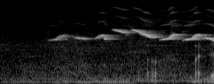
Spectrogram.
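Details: Short burst of Bullfinch roll in free-singing style: a bright, high warbling phrase that climbs and dips, following a moment of near quiet, with a light knock near the end.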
